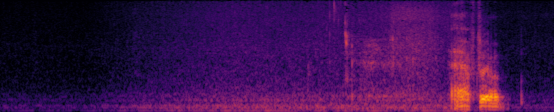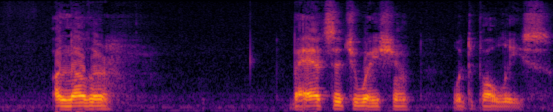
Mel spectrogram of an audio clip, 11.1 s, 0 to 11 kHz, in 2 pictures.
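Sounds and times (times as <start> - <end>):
faint low hum: 0.0 - 11.0
steady background hiss: 0.0 - 11.0.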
